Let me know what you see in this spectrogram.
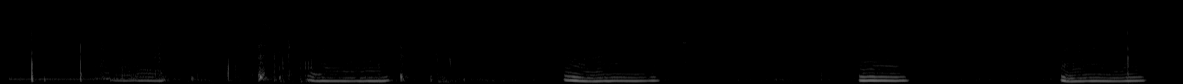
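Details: Sleeping pet cat snoring: low, rumbling, droning sounds recurring every few seconds, about five in the clip, loud enough to be mistaken for a person sleeping nearby.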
